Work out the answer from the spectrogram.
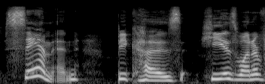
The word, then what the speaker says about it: Salmon: episode we were like oh is it pronounced daniel salman or daniel salmon yeah person who salmonella is named after so someone tweeted at us and said it's pronounced salmon because he is one of her ancestors which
